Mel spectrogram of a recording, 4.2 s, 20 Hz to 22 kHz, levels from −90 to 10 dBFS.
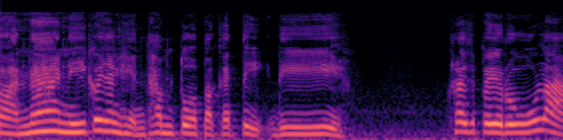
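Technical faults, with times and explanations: No technical faults can be heard in this speech.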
